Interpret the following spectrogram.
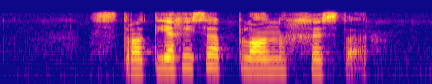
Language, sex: Afrikaans, female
